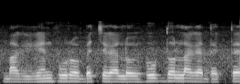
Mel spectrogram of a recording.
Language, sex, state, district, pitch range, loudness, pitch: Chakma, male, Tripura, Dhalai, 130-145 Hz, -14 LUFS, 140 Hz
